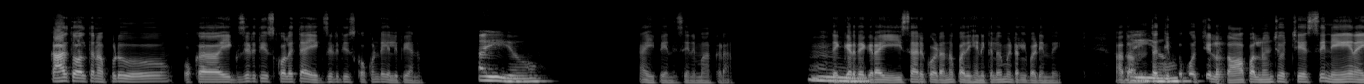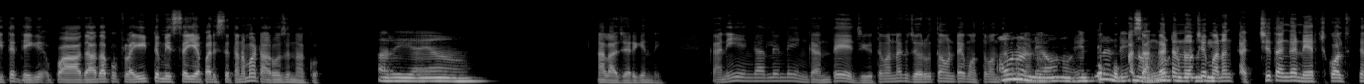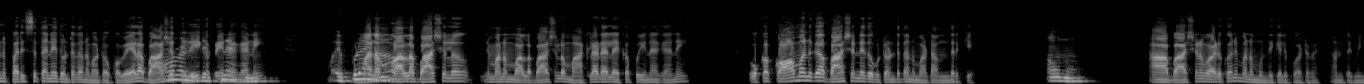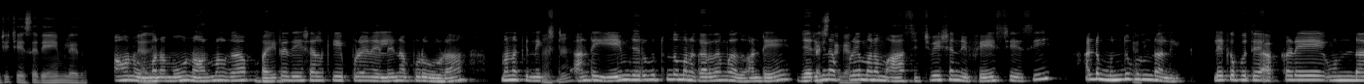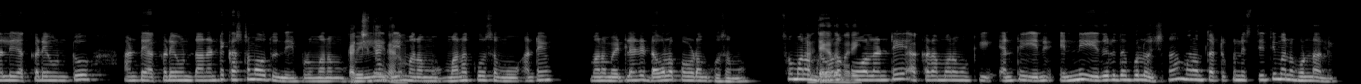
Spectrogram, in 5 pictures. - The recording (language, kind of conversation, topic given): Telugu, podcast, విదేశీ నగరంలో భాష తెలియకుండా తప్పిపోయిన అనుభవం ఏంటి?
- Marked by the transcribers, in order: in English: "ఎగ్జిట్"; in English: "ఎగ్జిట్"; in English: "ఫ్లైట్ మిస్"; tapping; in English: "నార్మల్‌గా"; in English: "డెఫినెట్లీ"; in English: "కామన్‌గా"; in English: "నార్మల్‌గా"; in English: "నెక్స్ట్"; in English: "సిట్యుయేషన్‌ని ఫేస్"; in English: "డెవలప్"; in English: "సో"; in English: "డెవలప్"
